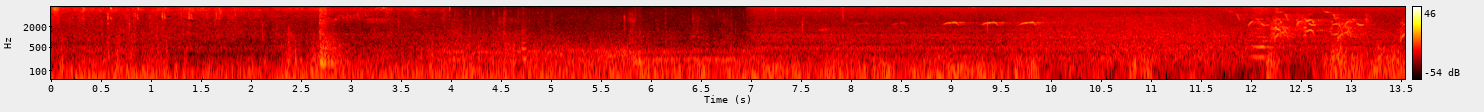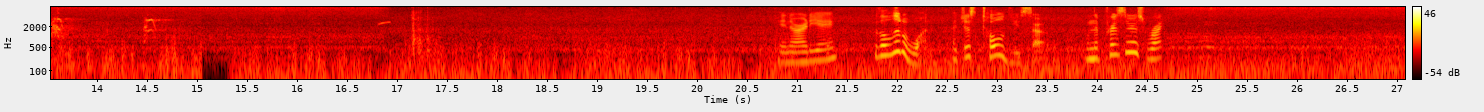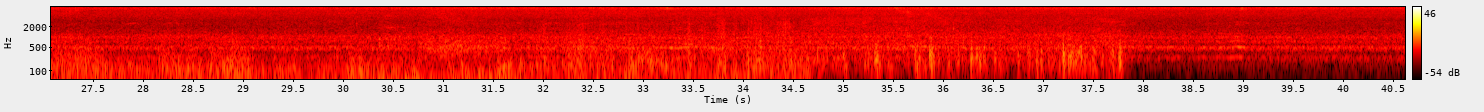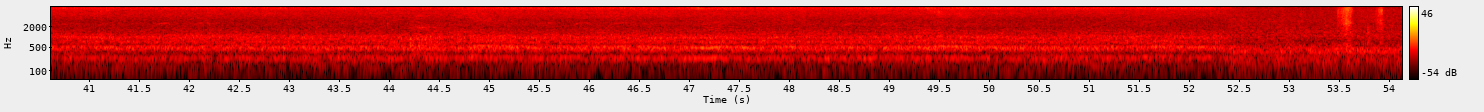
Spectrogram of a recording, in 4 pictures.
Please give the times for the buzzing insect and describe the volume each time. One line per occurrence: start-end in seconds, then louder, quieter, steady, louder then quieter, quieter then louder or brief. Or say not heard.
0.0-54.1 steady.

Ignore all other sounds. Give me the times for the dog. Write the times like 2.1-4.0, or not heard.
12.2-14.8.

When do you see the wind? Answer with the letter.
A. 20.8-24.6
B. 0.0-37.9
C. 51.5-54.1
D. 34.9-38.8
B.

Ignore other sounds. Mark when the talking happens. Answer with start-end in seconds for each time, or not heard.
20.8-24.6.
